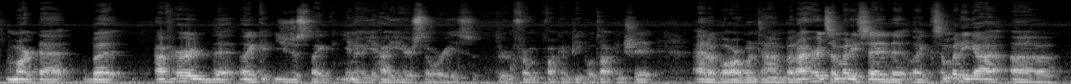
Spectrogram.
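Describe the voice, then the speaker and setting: A man's voice: on the low side, steady tone, moderate pace, slight background noise. Joking, profane young man in a roomy space. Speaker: podcast co-host. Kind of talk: casual chat. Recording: echoey room, distant mic, faint ambience.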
